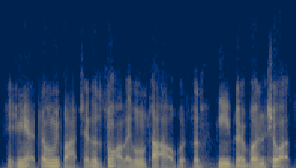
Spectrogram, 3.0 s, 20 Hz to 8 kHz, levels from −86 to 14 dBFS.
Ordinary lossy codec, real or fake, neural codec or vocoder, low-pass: Opus, 16 kbps; fake; autoencoder, 22.05 kHz, a latent of 192 numbers a frame, VITS, trained on many speakers; 7.2 kHz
